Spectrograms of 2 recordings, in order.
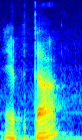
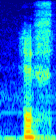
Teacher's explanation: EPA is usually pronounced in two different ways the first one is with a p sound like I pronounced it EPA and the second way is with an F sound or a f if you are in if you are Greek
